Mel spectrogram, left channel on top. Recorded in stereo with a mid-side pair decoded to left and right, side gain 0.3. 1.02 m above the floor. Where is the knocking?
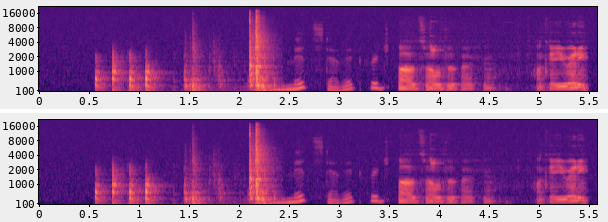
5° left.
